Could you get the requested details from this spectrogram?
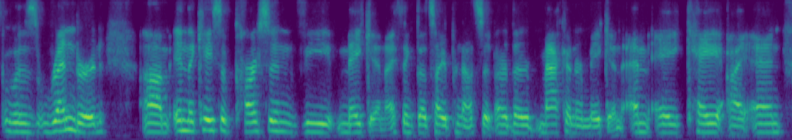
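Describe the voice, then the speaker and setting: A woman with a somewhat low voice co-hosts a podcast panel. She talks in a casual, thinking-aloud way and often restarts her phrases mid-sentence. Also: a little mellow. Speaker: podcast co-host.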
